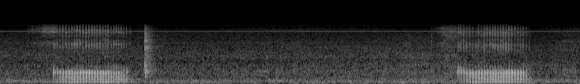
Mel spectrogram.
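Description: Two loud, rattling snores about four seconds apart over steady room hum, typical snoring.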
